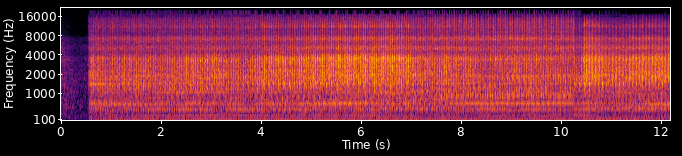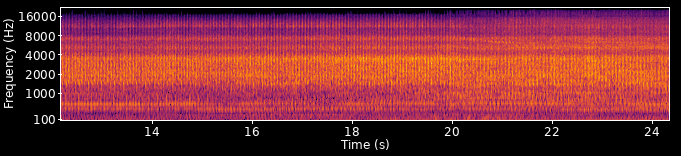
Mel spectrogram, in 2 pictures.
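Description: A compact tractor engine idles steadily with a continuous low throbbing drone and slight knocking texture, unchanging throughout, close by and fairly loud.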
